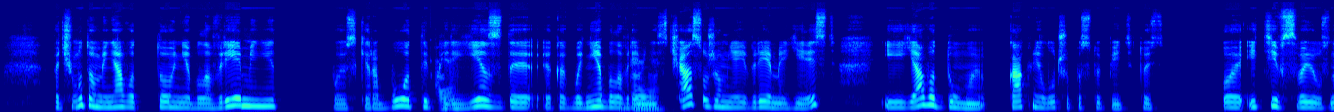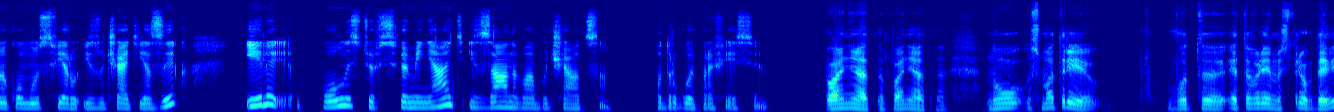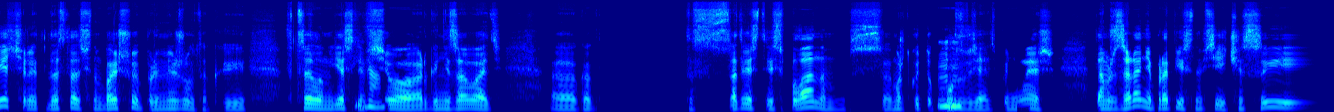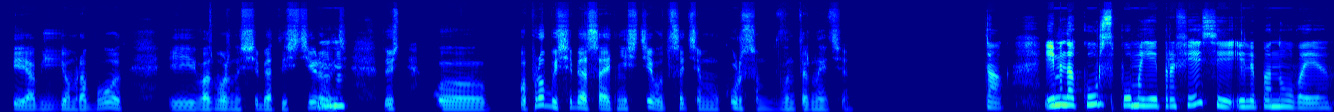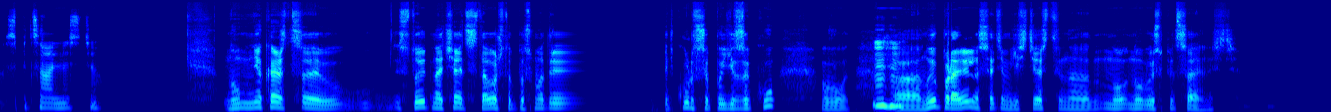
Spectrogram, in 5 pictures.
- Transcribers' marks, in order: other background noise; tapping; distorted speech
- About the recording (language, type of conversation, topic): Russian, advice, Как вы планируете вернуться к учёбе или сменить профессию в зрелом возрасте?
